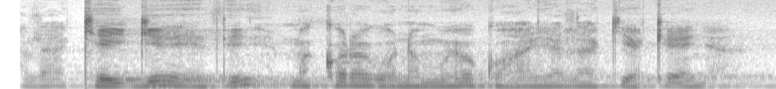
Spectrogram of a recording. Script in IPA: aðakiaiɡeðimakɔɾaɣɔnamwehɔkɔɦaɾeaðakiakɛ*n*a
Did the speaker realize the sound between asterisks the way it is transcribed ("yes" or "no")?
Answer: no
